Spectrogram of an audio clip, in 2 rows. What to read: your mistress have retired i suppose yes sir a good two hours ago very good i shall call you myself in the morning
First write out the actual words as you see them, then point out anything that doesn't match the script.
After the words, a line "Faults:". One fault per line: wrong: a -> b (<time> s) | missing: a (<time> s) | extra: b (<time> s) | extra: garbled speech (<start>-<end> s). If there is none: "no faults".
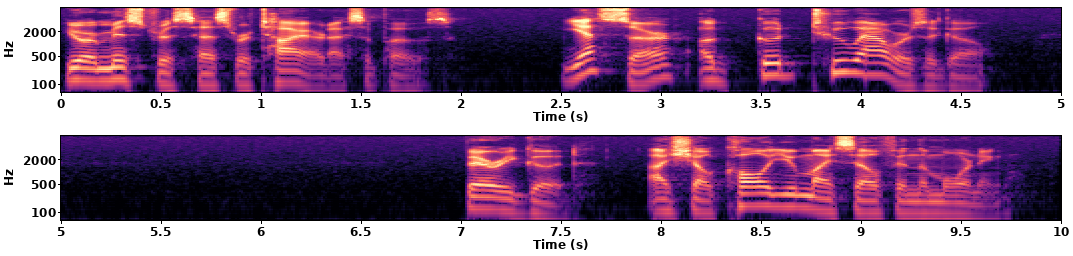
your mistress has retired i suppose yes sir a good two hours ago very good i shall call you myself in the morning
Faults:
wrong: have -> has (0.7 s)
